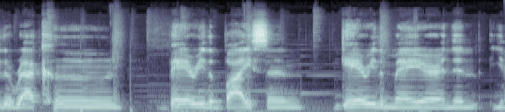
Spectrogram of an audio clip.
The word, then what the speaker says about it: Gary: And it's spelled like dairy, but it's Gary, which I think is pretty neat.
